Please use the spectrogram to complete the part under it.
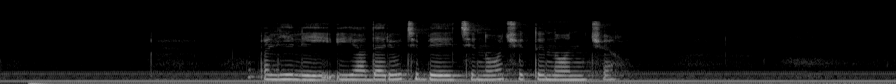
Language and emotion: Russian, neutral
